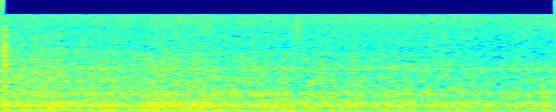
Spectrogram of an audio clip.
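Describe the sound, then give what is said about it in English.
A car engine rumbles steadily, a continuous low drone with even loudness throughout and no voices, as a car eases along and pulls up and stops at the coroner's. “Oh, darling, pull up.”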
